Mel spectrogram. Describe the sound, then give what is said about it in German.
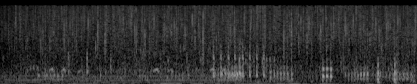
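A healthy coral reef recorded underwater: dense, constant crackling and popping fills the scene, with occasional low tonal grunts and hums rising beneath the steady fizz. No voices. “Der britische Meeresbiologe Tim Gordon von der University of Exeter weiß genau, wie ein gesundes Korallenriff klingt, in dem noch das Leben pulsiert. Als erstes bemerkt man dieses ständige Knistern und Knacken, wie der Klang von Speck beim Braten”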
